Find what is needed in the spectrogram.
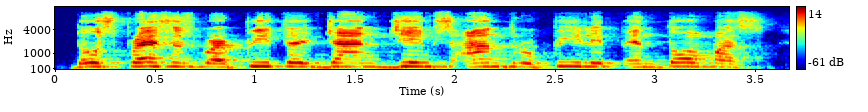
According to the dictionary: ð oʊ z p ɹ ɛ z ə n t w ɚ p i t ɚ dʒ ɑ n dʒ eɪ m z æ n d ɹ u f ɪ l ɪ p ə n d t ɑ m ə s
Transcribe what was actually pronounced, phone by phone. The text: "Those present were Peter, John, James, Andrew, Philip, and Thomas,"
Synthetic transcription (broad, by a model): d oʊ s p ɹ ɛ s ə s w ɚ p i t ɚ dʒ ɑ n dʒ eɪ m s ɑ n d ɹ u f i l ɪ p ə n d t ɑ m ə s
